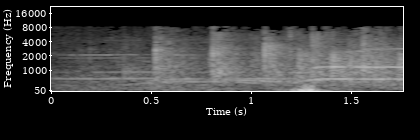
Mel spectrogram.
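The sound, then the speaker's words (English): Scattered clapping from an audience at a third Sunday morning church service starts and quickly builds into steady applause for a speaker, a dense patter of many hands over a faint, steady hum. “Third service applause, that's new, I kind of like that.”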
